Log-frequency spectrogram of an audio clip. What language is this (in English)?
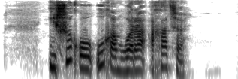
Abkhazian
